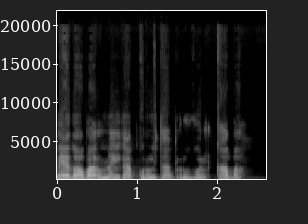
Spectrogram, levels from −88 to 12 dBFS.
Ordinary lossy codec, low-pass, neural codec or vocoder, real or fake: none; none; codec, 44.1 kHz, 2.6 kbps, SNAC; fake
